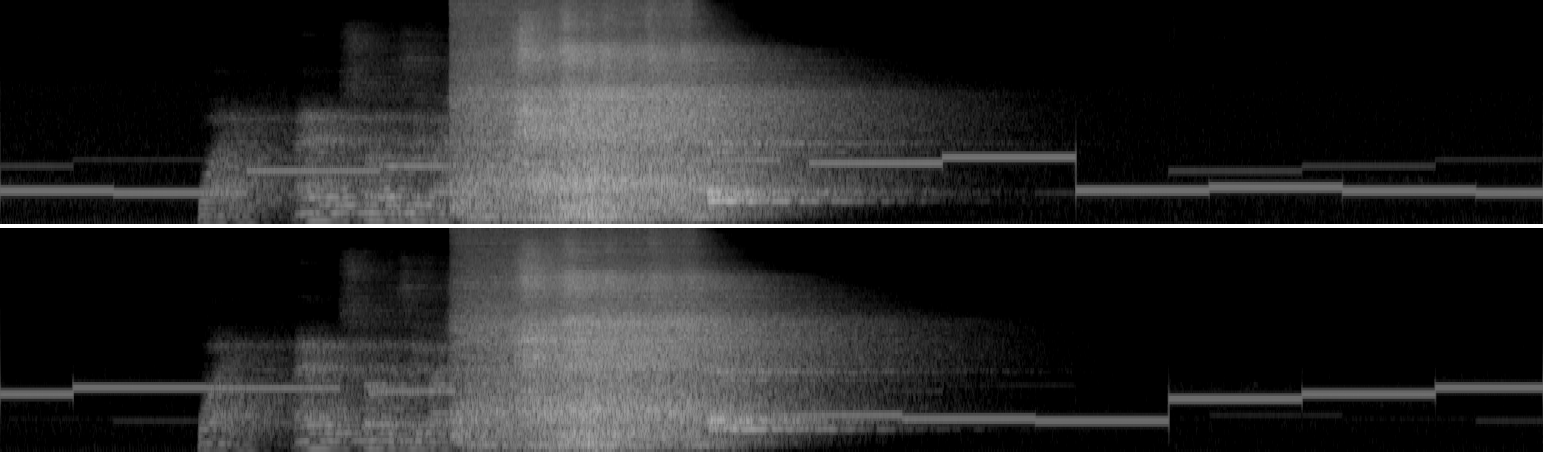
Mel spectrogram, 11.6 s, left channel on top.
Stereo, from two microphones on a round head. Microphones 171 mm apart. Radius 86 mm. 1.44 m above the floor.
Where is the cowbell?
65° left (ahead or behind), 0.8 m.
